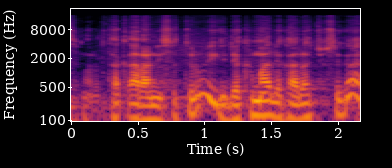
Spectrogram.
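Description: A man's voice talking, its pitch rising and falling from syllable to syllable.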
